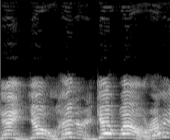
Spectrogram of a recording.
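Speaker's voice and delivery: play-acted, friendly, high shout. Recounting a phone call, quoting someone who shouts into the phone. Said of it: "Mike shouts to the".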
